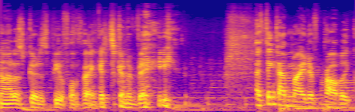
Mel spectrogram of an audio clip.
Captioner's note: laughs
